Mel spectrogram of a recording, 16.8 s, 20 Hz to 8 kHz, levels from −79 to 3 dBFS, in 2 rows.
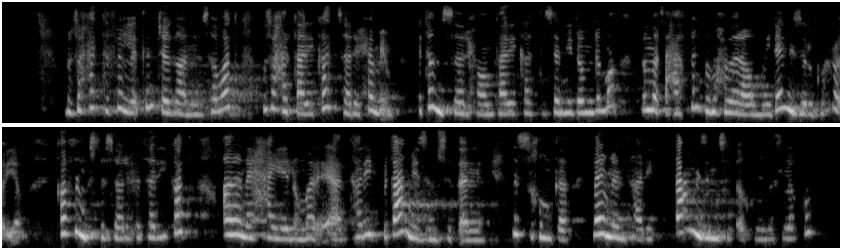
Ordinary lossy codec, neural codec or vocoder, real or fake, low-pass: Opus, 24 kbps; vocoder, 44.1 kHz, 128 mel bands, Pupu-Vocoder; fake; 7.2 kHz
